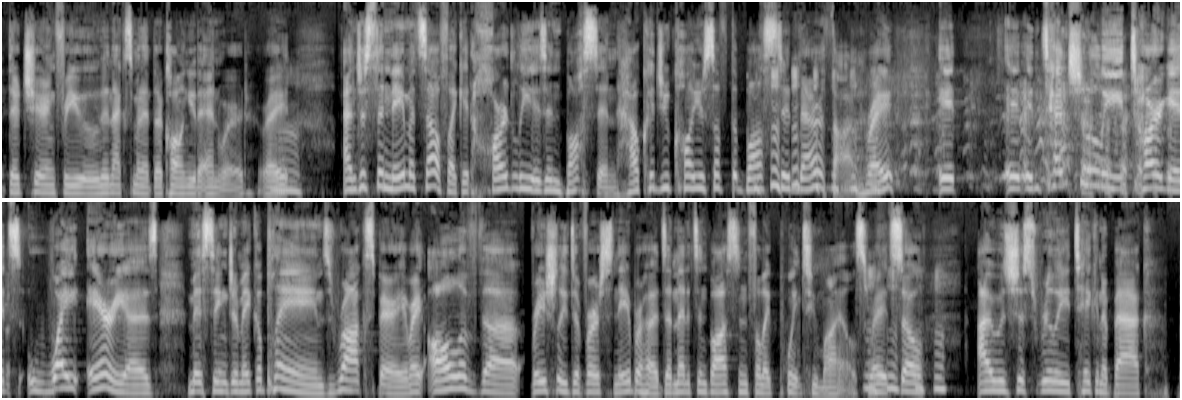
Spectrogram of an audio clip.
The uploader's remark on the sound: Recorded in front of an audience at GU Energy headquarters.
